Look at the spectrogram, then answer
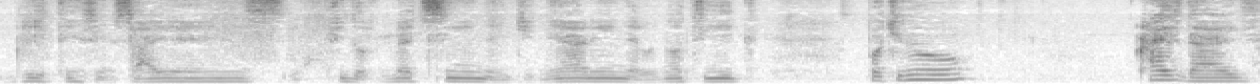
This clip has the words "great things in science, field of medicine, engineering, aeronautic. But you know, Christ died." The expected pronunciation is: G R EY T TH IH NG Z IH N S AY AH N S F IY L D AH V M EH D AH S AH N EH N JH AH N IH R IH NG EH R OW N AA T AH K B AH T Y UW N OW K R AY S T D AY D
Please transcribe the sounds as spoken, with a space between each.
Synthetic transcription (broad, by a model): G R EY T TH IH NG S IH N S AY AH N S F IY D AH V M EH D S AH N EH N JH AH N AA R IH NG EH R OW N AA T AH K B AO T Y UW N OW K R AY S D AY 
